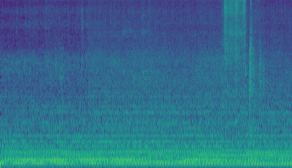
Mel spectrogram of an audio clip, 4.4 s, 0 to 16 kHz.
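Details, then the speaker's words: Alita 60 linear air pump after rebuild: smooth, steady low hum with soft air hiss and no rattle or buzz, much quieter than before, with very strong output; running normally. "Oh, look at that, so much quieter. It's almost no noise. The only noise you're hearing is from the air."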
